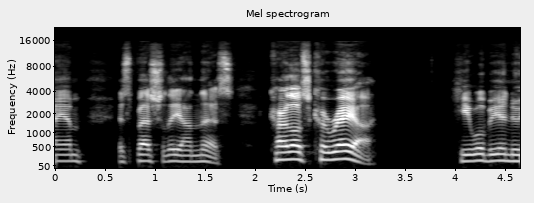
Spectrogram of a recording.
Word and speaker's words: Correa: Carlos Correa.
